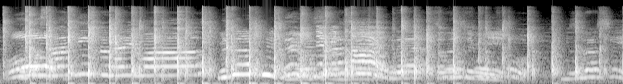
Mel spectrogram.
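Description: Several people clapping quickly and repeatedly, with excited women's voices exclaiming over the claps, including one drawn-out high note about a second in.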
